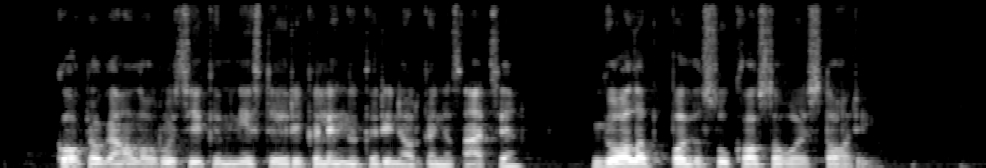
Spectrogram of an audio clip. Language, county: Lithuanian, Panevėžys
